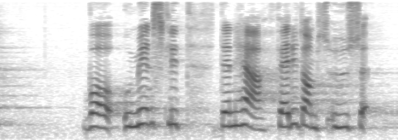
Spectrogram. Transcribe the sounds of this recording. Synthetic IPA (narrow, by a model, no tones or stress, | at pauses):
ʋɒumen̰sɡ̥əlid̥ː | enɦæɐ̰fæɾid̥ɒ̽m̰syðˠsə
